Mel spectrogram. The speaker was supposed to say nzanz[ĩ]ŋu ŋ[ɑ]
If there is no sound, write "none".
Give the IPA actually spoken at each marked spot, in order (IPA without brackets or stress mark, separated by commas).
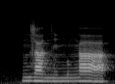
ĩ, a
